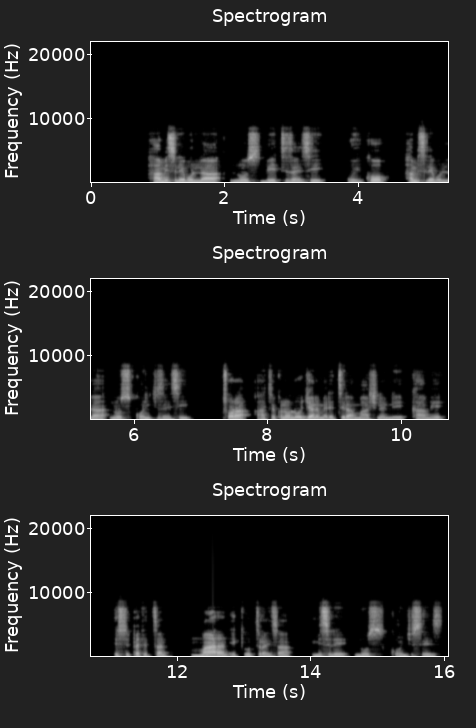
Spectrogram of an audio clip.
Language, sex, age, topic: Gamo, male, 25-35, agriculture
